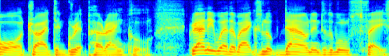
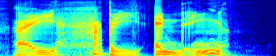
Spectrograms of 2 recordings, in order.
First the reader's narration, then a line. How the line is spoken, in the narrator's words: she spat the words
